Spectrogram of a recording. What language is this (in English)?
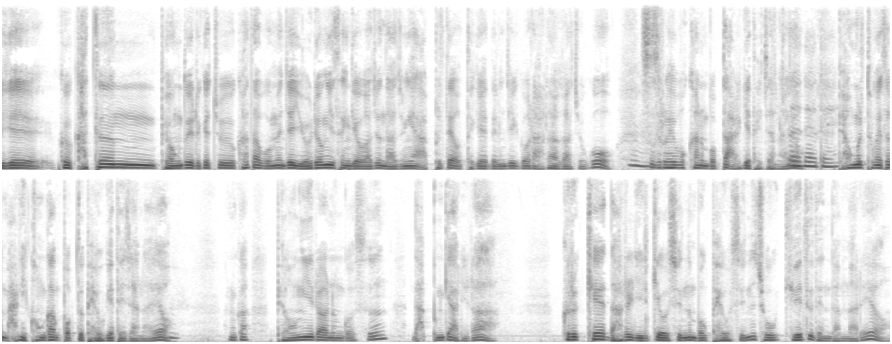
Korean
